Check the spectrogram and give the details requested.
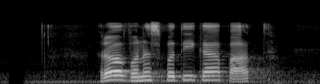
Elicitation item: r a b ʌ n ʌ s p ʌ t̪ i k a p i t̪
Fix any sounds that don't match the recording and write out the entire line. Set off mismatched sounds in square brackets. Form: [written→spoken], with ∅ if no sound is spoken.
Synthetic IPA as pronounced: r [a→ʌ] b ʌ n ʌ s p ʌ t̪ i k a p [i→a] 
